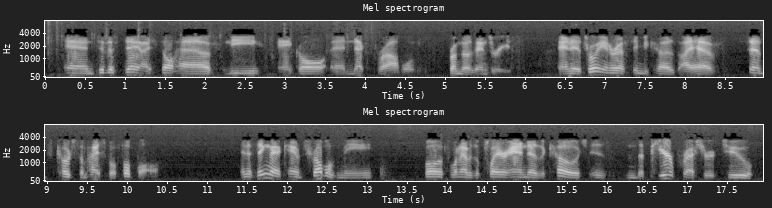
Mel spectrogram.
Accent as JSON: {"language": "English", "region": "Iowa", "country": "United States", "said": "Well, I'm from Northeast Iowa originally"}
